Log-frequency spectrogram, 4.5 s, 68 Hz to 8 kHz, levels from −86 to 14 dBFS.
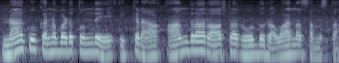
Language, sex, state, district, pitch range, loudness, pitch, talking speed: Telugu, male, Andhra Pradesh, Manyam, 125-160 Hz, -16 LUFS, 140 Hz, 105 wpm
